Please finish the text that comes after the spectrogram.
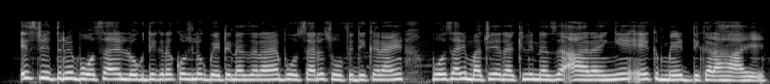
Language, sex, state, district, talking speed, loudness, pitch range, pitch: Hindi, female, Madhya Pradesh, Bhopal, 270 wpm, -11 LUFS, 215-240 Hz, 225 Hz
